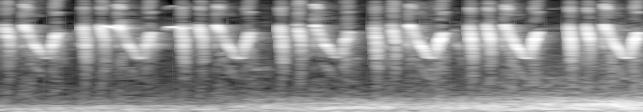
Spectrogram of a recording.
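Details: Bar-winged prinia (cigun) 'tarikan bren' lure song: loud, fast repeated V-shaped whistles plunging and rising with crisp ticks between them, over faint low background noise.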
